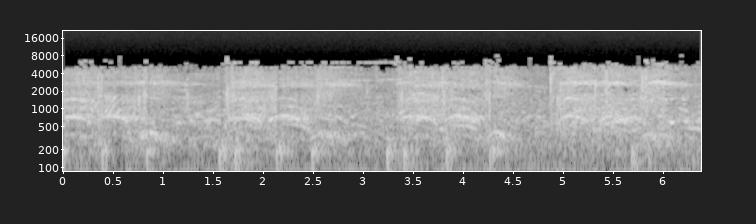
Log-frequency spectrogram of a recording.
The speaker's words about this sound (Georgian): გამოდით, ამ შეძახილებით ისინი მოქალაქეებს აქციაზე მისვლისაკენ მოუწოდებენ.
